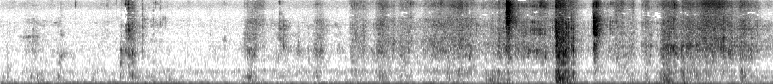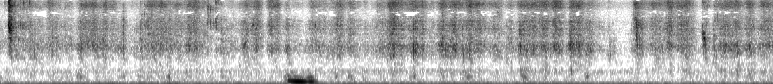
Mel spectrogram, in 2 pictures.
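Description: Faint chewing of nacho chips, with a few sharp crunches and clicks about five to six seconds in. A short closed-mouth hum near eleven seconds.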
